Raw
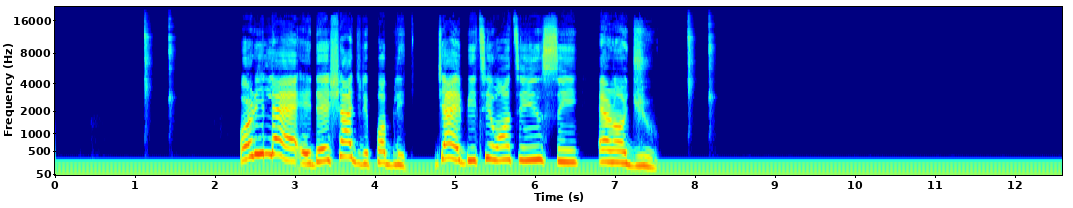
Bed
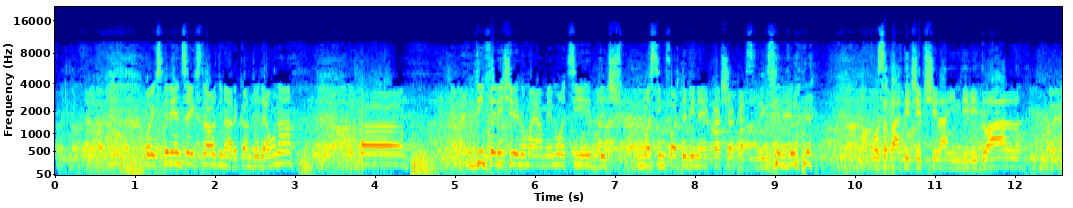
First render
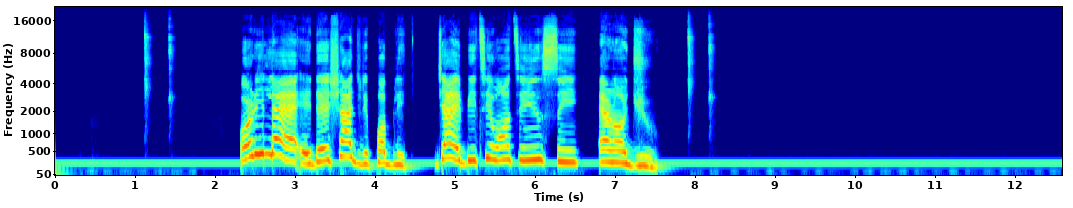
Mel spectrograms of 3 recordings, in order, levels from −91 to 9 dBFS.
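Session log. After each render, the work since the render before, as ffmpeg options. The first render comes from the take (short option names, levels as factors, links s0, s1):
-af "bandreject=f=60:t=h:w=4,bandreject=f=120:t=h:w=4,bandreject=f=180:t=h:w=4"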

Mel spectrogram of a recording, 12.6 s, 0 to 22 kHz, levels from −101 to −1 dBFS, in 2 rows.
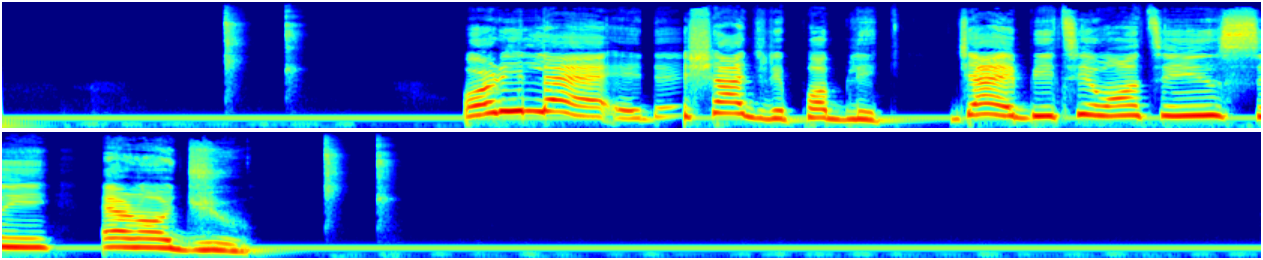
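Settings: -filter_complex "[0:a]asplit=2[s0][s1];[s0]atrim=end=3.41,asetpts=PTS-STARTPTS,afade=t=out:st=2.69:d=0.72[s2];[s1]atrim=start=3.41,asetpts=PTS-STARTPTS,afade=t=in:d=0.004:c=hsin[s3];[s2][s3]concat=n=2:v=0:a=1"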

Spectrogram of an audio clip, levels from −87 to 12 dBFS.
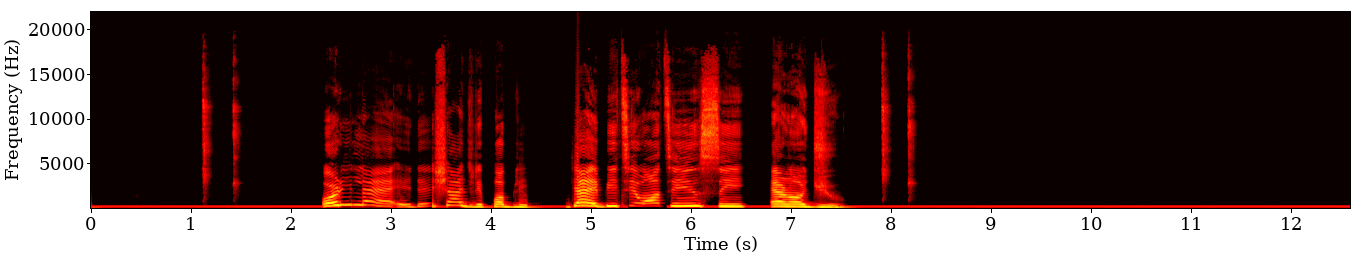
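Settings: -filter_complex "[0:a]asplit=3[s0][s1][s2];[s0]afade=t=out:st=2.48:d=0.02[s3];[s1]acompressor=threshold=0.0631:ratio=8:attack=3.2:release=140:knee=1:detection=peak,afade=t=in:st=2.48:d=0.02,afade=t=out:st=3.69:d=0.02[s4];[s2]afade=t=in:st=3.69:d=0.02[s5];[s3][s4][s5]amix=inputs=3:normalize=0,asplit=3[s6][s7][s8];[s6]afade=t=out:st=4.26:d=0.02[s9];[s7]adynamicsmooth=sensitivity=2:basefreq=710,afade=t=in:st=4.26:d=0.02,afade=t=out:st=4.86:d=0.02[s10];[s8]afade=t=in:st=4.86:d=0.02[s11];[s9][s10][s11]amix=inputs=3:normalize=0,asettb=1/sr,asplit=3[s12][s13][s14];[s12]atrim=end=5.364[s15];[s13]atrim=start=5.36:end=5.76,asetpts=PTS-STARTPTS,afade=t=in:d=0.004:c=qsin,afade=t=out:st=0.396:d=0.004:c=qsin,highpass=f=770:w=0.5412,highpass=f=770:w=1.3066[s16];[s14]atrim=start=5.756[s17];[s15][s16]acrossfade=d=0.004:c1=hsin:c2=qsin[s18];[s18][s17]acrossfade=d=0.004:c1=qsin:c2=hsin"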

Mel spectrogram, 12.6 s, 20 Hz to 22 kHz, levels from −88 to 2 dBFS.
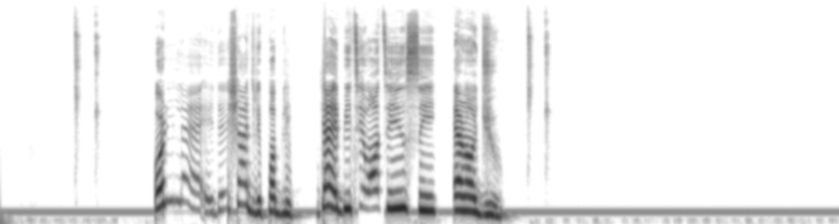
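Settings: -filter_complex "[0:a]asplit=2[s0][s1];[s0]atrim=end=2.45,asetpts=PTS-STARTPTS,afade=t=out:st=2.446:d=0.004:c=hsin:silence=0.223872[s2];[s1]atrim=start=2.45,asetpts=PTS-STARTPTS,afade=t=in:d=1.07:c=qua:silence=0.223872[s3];[s2][s3]concat=n=2:v=0:a=1"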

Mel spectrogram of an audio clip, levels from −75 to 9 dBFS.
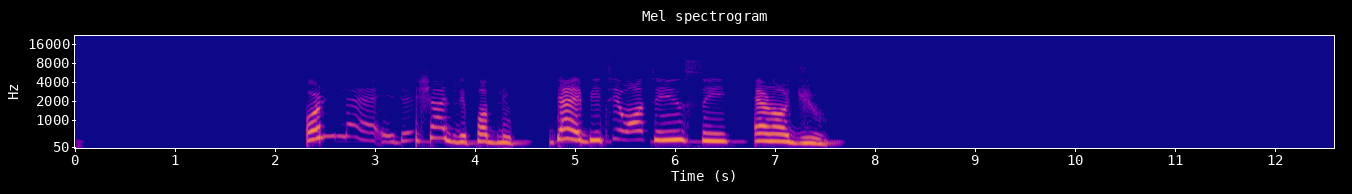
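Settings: -af "lowpass=1700,agate=range=0.00708:threshold=0.00794:ratio=16:detection=peak"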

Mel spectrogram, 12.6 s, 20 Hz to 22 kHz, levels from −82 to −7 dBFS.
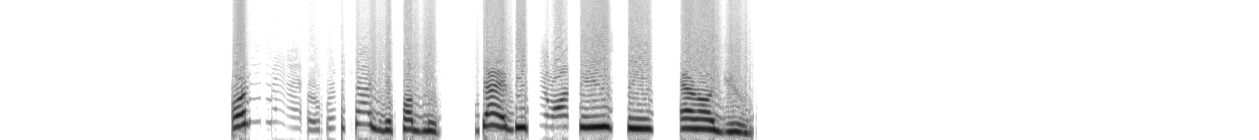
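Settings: -af "acrusher=bits=6:mode=log:mix=0:aa=0.000001,aeval=exprs='sgn(val(0))*max(abs(val(0))-0.015,0)':c=same"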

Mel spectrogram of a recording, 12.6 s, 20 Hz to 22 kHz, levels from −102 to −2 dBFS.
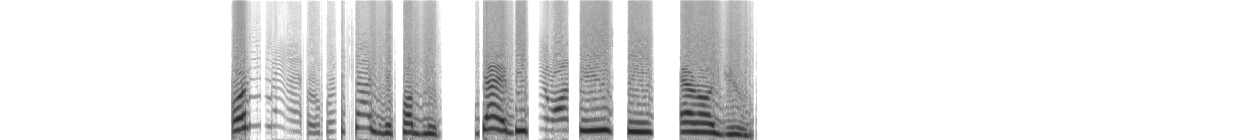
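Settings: -af "volume=0.794"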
